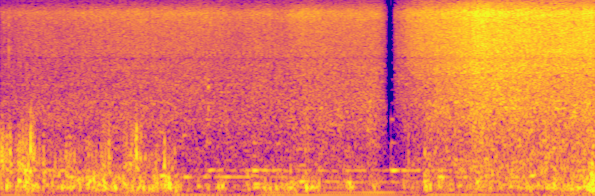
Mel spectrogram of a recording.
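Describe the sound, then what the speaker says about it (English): Strong wind roars across an exposed mountain summit, a continuous rushing buffet that batters the microphone, loud and steady throughout. "This wind is whipping."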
